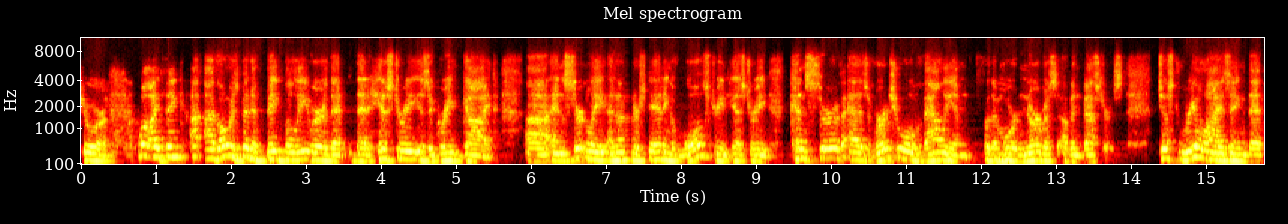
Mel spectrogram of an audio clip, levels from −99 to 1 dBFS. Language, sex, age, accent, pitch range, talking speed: English, male, 50-69, American, 140-170 Hz, 150 wpm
